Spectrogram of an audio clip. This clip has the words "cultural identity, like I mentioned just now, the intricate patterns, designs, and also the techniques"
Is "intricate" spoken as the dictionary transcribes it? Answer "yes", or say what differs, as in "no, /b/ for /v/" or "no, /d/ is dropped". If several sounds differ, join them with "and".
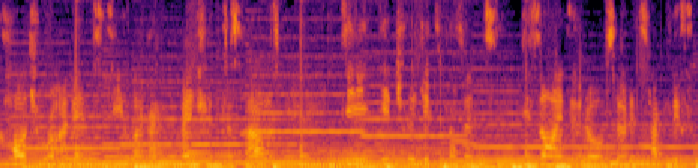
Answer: no, /n/ is dropped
